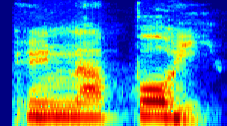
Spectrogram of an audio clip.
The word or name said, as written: inapoi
